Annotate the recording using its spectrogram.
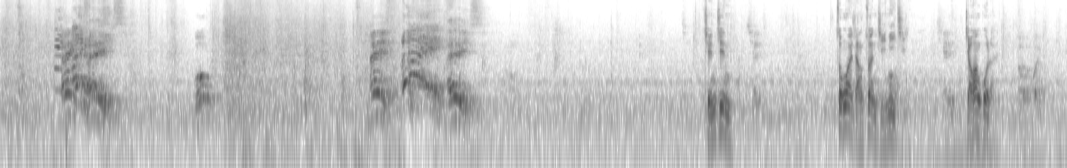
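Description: A group of children and young people shout together in short loud bursts in an echoing hall.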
